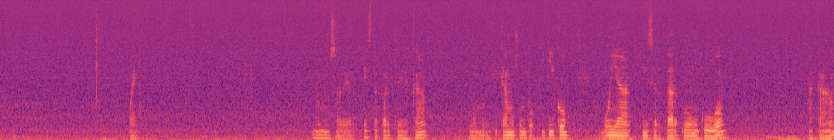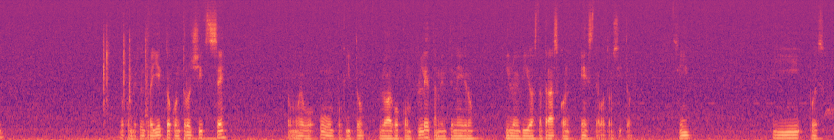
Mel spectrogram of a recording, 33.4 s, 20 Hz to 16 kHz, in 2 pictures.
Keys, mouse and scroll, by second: 2.2 ctrl+scroll down 2, 3.0-4.2 ctrl+drag, 4.5 ctrl+scroll down 2, 5.2 ctrl+middle click, 7.7 click, 8.7 click, 12.5 click, 14.7-17.7 drag, 19.2 ctrl+shift+c, 21.5 click, 21.9-24.2 drag, 25.1 click, 28.3 click.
